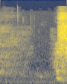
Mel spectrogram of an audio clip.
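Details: Adult man on a radio show: a quiet moment breaks into a sudden loud, hissing burst, the explosive start of a sneeze.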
